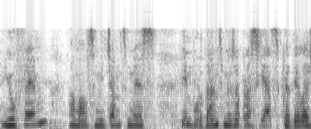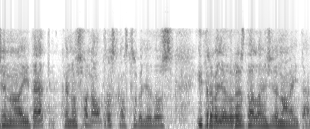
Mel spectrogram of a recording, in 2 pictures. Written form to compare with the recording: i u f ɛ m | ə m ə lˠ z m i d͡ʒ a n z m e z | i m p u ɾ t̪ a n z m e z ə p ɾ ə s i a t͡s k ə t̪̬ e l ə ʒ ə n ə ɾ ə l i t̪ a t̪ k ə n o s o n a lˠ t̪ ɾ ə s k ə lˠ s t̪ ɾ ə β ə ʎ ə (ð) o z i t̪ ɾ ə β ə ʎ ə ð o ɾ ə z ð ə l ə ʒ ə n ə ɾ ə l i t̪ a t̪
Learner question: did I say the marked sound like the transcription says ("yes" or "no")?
yes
